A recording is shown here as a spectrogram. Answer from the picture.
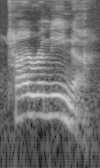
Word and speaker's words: Tyranena: instructions on the name so if I read them correctly that's tyrina it's a Benji smoked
